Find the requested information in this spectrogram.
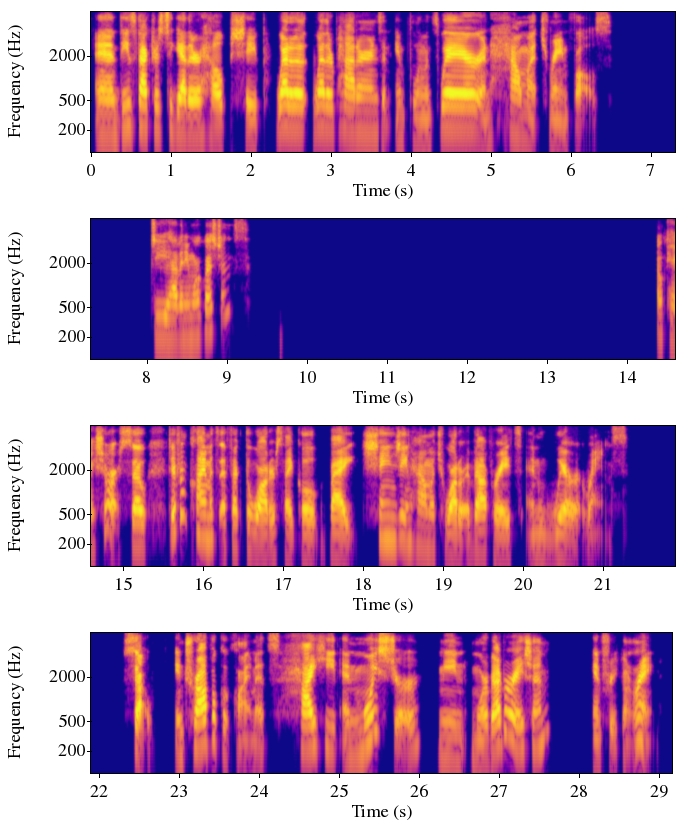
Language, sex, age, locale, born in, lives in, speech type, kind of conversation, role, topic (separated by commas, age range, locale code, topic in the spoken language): English, female, 35-39, en-US, United States, United States, read, expert-assistant, expert, What is the science behind the water cycle?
